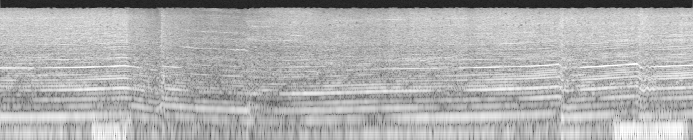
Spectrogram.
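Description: A racing car engine whines at high revs, rising in pitch and dropping sharply with each gear change.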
